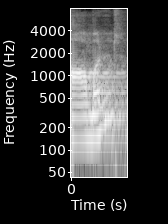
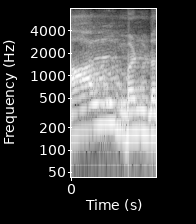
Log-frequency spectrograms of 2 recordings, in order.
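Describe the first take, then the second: First: ಆಮಂಡ್ with the L silent, "aa-mand". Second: ಆಲ್ಮಂಡ್ said with the L sounded, "al-mand"; wrong pronunciation. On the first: Teacher giving students the correct ಆಮಂಡ್, L silent. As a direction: drop the L completely in ಆಮಂಡ್. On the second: Teacher showing students the wrong way, ಆಲ್ಮಂಡ್ with L sounded. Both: Shown as a demonstration. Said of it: "ಆಲ್ಮಂಡ್ ಅಂತ ಹೇಳಲ್ಲ".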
